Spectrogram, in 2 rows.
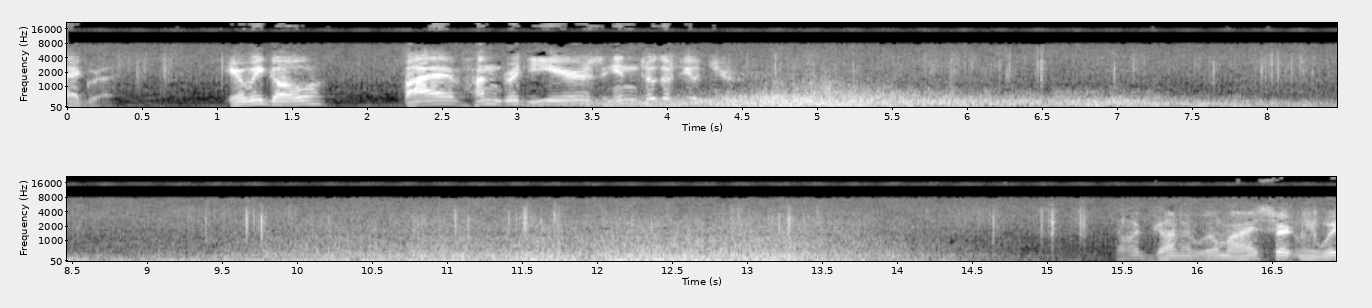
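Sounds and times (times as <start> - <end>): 
speech: 0.0 - 0.4, 1.0 - 4.8, 15.8 - 16.9
rocket plane roaring through the air: 3.0 - 15.4.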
